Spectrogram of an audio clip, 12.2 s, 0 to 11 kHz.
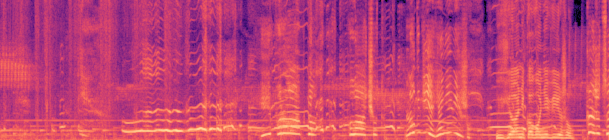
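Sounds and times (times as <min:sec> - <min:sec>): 
person crying with high wavering whimpers: 0:01.0 - 0:06.4
speech: 0:07.4 - 0:12.1.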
